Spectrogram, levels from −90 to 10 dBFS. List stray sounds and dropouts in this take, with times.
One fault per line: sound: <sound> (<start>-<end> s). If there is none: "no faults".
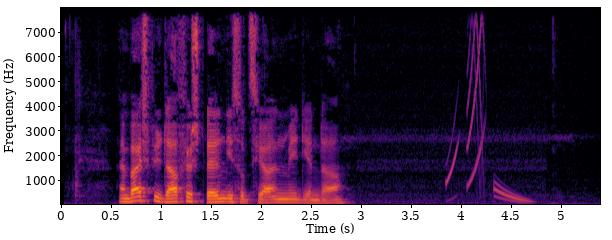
sound: dropout (1.4-1.5 s)
sound: chirp (3.8-4.8 s)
